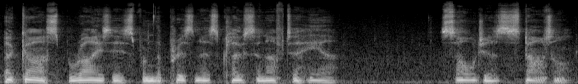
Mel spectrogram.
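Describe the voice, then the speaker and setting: A man narrating a literary fantasy audio drama in a solemn, measured, dramatic way. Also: sits low, little pitch movement, vocal fry, fairly bright tone, a little hiss or hum.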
